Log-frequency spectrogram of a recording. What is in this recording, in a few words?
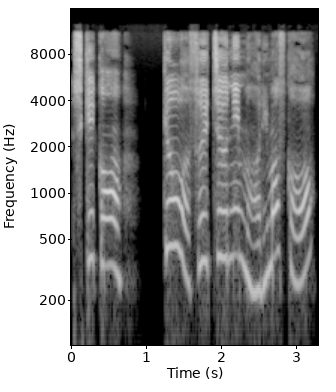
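Japanese, Voice; GF Alarm; SPP1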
